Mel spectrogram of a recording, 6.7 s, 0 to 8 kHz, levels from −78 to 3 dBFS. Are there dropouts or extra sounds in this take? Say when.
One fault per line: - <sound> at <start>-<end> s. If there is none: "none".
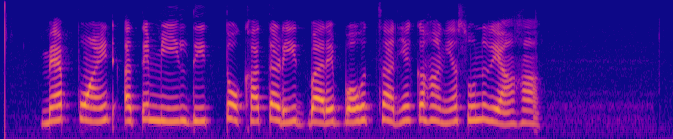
none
